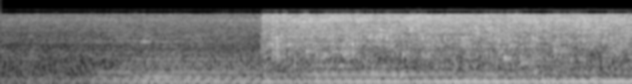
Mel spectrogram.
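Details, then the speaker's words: Toilet cistern refilling after a flush: rushing water with steady whistling until the tank is full, caused by a worn diaphragm washer in the float fill valve; fix is replacing the washer. "you can hear it now if I flush it how about is that an outside the toilet that just goes on and on until the tank is completely full"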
